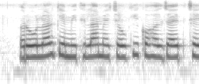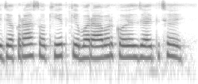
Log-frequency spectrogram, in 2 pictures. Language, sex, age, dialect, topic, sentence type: Maithili, female, 25-30, Southern/Standard, agriculture, statement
